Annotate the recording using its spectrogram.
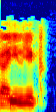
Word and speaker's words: Олег: Не совсем русское имя Олег, а нечто, что произносится примерно как Айлик.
